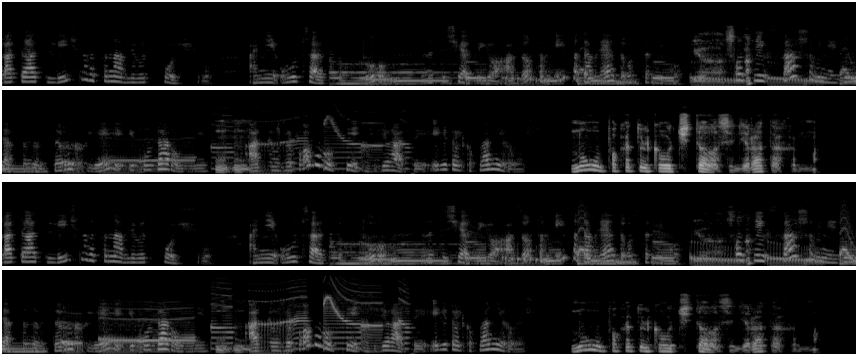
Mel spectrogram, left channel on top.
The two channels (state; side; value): normal; both; correlation 0.34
